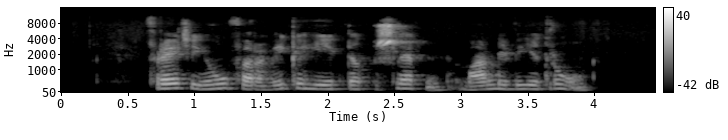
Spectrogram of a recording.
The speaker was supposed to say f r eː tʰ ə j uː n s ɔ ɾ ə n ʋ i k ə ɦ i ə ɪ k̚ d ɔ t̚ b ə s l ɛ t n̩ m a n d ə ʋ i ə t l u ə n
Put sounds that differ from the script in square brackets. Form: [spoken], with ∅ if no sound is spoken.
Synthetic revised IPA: f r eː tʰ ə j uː n [f] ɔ ɾ ə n ʋ i k ə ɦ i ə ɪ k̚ d ɔ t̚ b ə s l ɛ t n̩ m a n d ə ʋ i ə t [r] u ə n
